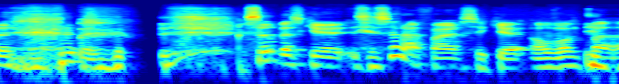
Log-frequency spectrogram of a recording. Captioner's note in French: rires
